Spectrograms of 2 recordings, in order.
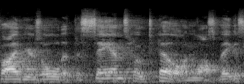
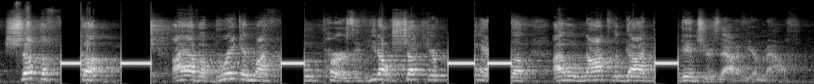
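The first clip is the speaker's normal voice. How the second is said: raised, louder retold tirade; grandmother's angry threat; 5 semitones higher, 5 dB louder than usual. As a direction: lay into her like a fiery grandmother. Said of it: "My grandmother then says".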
